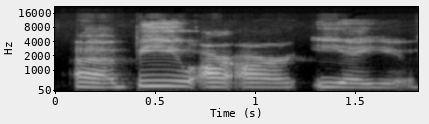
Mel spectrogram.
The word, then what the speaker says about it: Burreau: Burreau. So it looks kind of like bureau with an extra R, but it's like the Burrow from Harry Potter.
